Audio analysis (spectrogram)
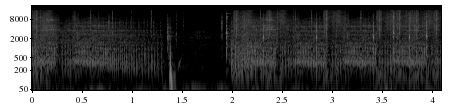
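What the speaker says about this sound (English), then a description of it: "I replaced my pickaxe with the drill." A mining drill in Terraria whines with a continuous buzzing grind, loud and steady, cut off briefly by a short thud and pause before the drilling resumes.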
